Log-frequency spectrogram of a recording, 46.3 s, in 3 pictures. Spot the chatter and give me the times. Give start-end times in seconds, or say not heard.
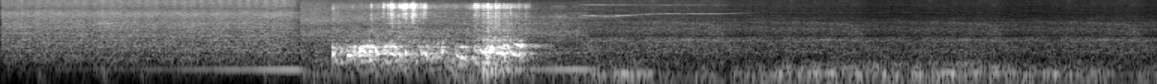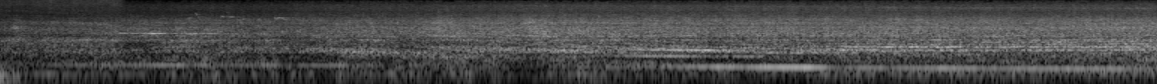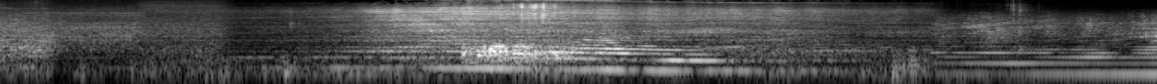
not heard.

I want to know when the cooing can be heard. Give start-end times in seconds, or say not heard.
4.4-7.0, 37.0-38.5.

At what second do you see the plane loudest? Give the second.
39 s.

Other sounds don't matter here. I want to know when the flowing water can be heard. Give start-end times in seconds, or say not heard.
0.0-34.0.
